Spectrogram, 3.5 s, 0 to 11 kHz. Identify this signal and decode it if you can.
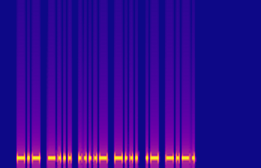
Morse code, heard as a keyed tone, about 36 wpm, 700 Hz. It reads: KB4BAC
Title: USA Call Signs - 6 Characters - 35wpm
